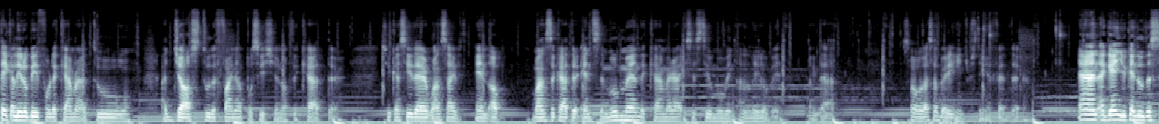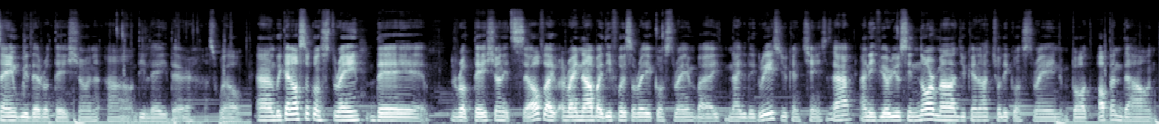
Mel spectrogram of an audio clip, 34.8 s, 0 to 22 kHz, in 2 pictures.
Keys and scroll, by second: 0.5 a, 0.9 w, 1.6 d, 2.1 a, 3.8 w, 5.1-7.1 typing, 9.0 s, 9.4 d, 10.5 w, 11.8 a, 13.2-14.8 typing, 19.8-20.7 typing.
